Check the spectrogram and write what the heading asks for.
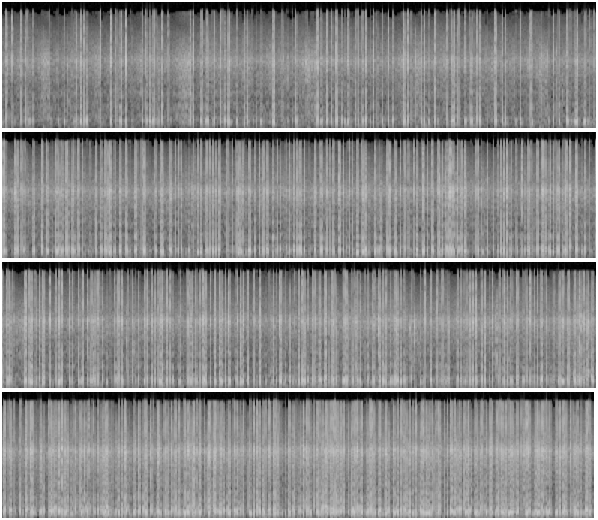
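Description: Aerial fireworks display: a dense barrage of shells bursting and crackling, the reports coming so fast from about eight seconds in that they merge into one continuous loud noise.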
